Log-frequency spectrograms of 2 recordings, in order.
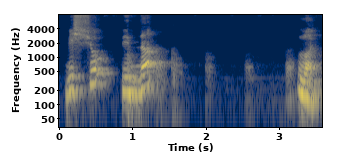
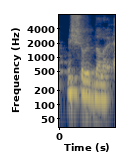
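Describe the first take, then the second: First: বিশ্ববিদ্যালয় very slowly, broken up by long pauses; syllables drawn apart. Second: Said in the usual way. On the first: Shown as a demonstration. Teacher writing out the word to count vowels, slow separated chunks. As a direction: stretch বিশ্ববিদ্যালয় into well-spaced parts.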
